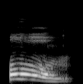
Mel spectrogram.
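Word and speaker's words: ஆம்: Yes in Tamil is Om.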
